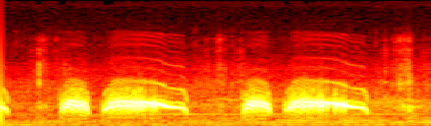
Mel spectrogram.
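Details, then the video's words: Spotted dove giving a thúc-gù cooing phrase meant to stimulate males: a short low coo, then a longer, slightly wavering coo that slides downward at the end. The pair of notes is clear against a quiet background. "Tiếng chim cu gáy Thúc - Gù kích bổi cực sung"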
